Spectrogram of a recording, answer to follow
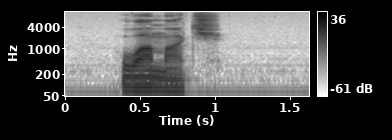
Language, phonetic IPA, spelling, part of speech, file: Polish, [ˈwãmat͡ɕ], łamać, verb, Pl-łamać.ogg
